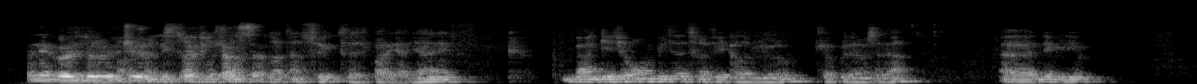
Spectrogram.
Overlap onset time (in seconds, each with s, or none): 1.2 s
